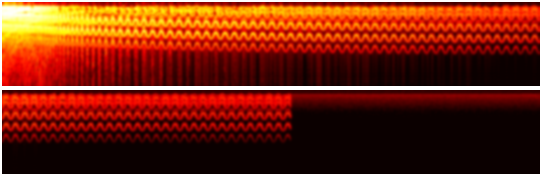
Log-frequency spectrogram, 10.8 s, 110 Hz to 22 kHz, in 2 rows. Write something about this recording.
Simple FX sounds created with an oscillator modulated by an envelope and an LFO that can go up to audio rates.
LFO starts at audio rates.
Created in Reason in March 2014
Reason, FM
